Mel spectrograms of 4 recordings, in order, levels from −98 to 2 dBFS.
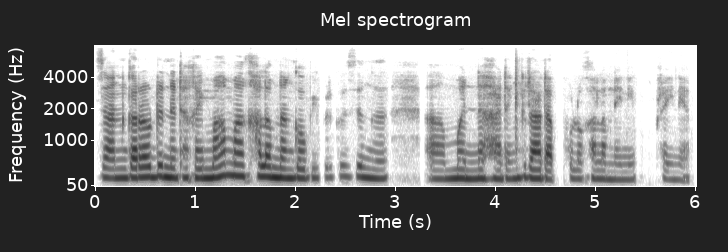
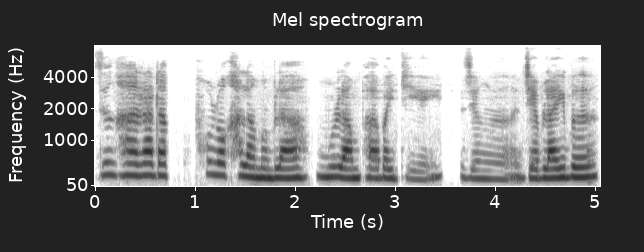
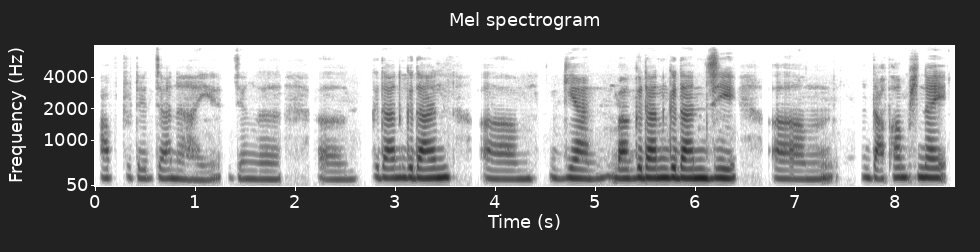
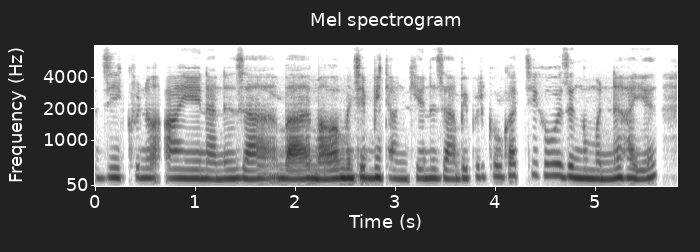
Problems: constant background noise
